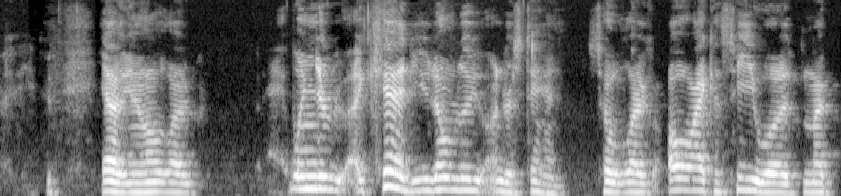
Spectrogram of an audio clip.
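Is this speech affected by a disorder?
Yes: cerebral palsy; from birth complication, born without pulse or breathing and revived, diagnosed near age one.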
